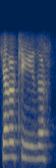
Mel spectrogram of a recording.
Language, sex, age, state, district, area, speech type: Dogri, female, 45-60, Jammu and Kashmir, Samba, urban, conversation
